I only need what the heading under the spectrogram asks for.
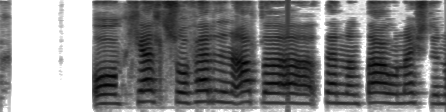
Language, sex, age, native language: Icelandic, male, 12, Icelandic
